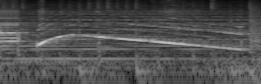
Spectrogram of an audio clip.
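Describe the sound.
Ambulance siren wailing loudly in one sweep that rises quickly in pitch, then falls slowly, over a low rumble of traffic.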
